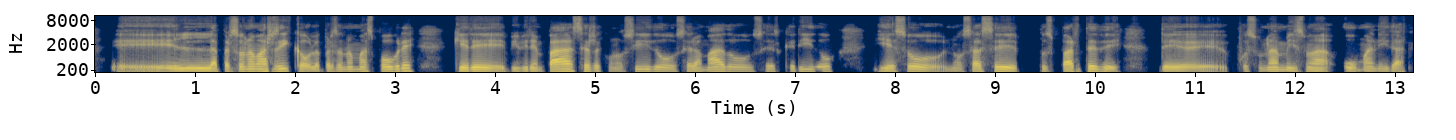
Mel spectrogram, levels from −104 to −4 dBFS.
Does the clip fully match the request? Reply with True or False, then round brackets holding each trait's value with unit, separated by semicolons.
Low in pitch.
True (115 Hz)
